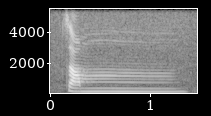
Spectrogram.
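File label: "zam6", Cantonese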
